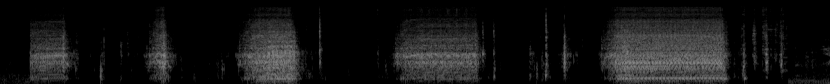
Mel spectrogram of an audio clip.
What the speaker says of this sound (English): all I have to do is sew my 1/4 inch along, and my binding is totally on and ready to go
